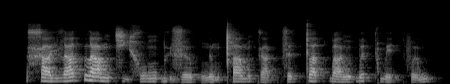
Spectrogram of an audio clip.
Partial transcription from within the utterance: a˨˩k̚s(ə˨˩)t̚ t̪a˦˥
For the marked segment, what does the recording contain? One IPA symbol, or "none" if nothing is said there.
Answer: ə˦˥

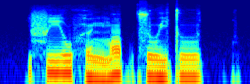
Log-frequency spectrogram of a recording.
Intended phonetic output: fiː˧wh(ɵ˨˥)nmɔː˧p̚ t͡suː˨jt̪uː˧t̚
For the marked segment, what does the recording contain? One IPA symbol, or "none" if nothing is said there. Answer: ɵ˨˩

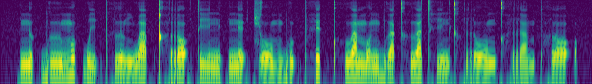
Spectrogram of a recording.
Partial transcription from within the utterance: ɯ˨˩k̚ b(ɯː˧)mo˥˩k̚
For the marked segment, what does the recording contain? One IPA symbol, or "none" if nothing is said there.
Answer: ɯː˧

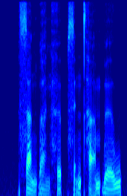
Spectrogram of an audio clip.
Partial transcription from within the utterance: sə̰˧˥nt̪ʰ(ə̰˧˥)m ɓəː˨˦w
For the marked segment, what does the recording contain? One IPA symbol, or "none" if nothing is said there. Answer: a̰˧˥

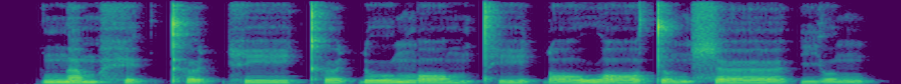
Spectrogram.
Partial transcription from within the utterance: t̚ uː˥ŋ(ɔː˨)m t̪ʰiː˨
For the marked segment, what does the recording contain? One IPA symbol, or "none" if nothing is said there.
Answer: ɔː˨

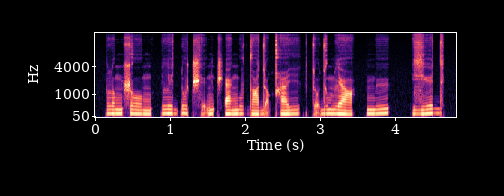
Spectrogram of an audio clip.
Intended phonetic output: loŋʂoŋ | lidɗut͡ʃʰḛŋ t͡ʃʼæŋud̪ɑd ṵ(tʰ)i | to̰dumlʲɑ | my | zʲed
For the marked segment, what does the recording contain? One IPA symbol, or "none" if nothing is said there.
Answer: qʰ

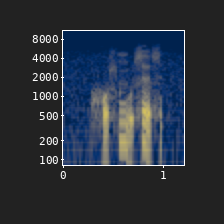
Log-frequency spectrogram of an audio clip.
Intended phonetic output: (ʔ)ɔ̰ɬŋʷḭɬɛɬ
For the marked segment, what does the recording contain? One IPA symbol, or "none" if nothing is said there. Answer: h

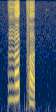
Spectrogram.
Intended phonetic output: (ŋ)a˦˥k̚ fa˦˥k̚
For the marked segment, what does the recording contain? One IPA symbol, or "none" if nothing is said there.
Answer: ŋ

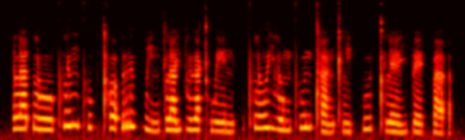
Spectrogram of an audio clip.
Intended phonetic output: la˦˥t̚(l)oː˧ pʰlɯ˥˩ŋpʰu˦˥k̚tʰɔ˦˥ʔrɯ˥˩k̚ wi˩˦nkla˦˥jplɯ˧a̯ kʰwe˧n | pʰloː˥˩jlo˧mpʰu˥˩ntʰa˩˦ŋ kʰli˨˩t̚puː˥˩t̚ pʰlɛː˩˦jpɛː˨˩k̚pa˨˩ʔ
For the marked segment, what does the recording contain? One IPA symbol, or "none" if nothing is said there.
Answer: l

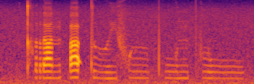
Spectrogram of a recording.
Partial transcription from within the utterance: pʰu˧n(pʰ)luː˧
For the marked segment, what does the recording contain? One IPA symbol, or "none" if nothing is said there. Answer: pʰ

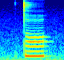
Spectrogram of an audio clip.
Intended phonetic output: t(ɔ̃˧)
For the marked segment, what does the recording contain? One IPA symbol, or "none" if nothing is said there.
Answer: ɔ̃˧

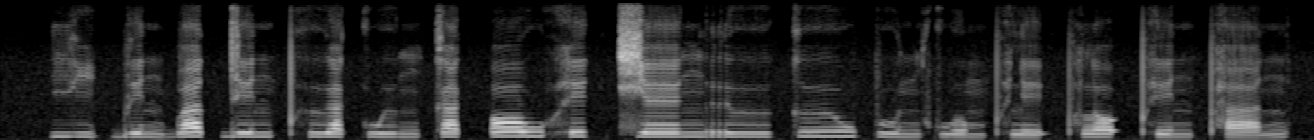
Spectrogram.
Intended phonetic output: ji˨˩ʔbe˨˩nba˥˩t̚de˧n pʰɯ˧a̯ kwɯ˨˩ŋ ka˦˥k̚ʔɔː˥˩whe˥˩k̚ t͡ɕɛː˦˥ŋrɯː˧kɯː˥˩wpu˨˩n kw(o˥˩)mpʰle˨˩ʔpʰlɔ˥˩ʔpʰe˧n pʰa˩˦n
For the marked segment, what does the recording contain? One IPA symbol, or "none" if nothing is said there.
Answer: o˨˩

